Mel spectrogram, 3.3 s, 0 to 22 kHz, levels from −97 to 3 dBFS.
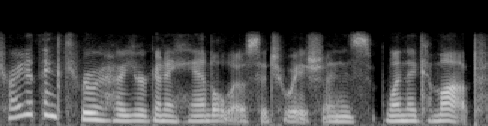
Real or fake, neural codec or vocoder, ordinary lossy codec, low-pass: fake; codec, 16 kHz, 2 kbps, FreqCodec, larger model; Opus, 24 kbps; 7.2 kHz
